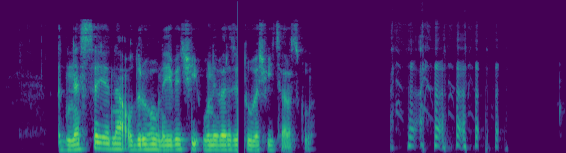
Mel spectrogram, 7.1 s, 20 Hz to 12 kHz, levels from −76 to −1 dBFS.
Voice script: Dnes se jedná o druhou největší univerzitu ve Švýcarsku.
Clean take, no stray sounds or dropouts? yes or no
no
